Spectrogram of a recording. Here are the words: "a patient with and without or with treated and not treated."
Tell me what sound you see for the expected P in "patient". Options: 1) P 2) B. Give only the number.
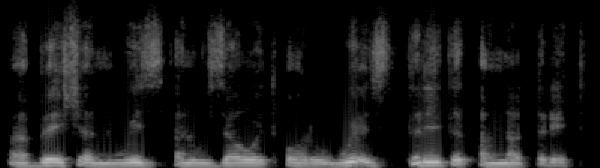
2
